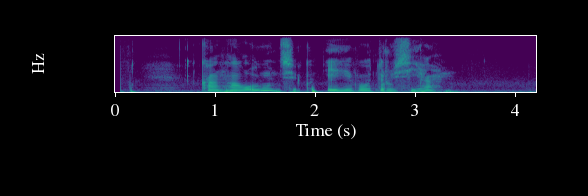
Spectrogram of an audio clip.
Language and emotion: Russian, sad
